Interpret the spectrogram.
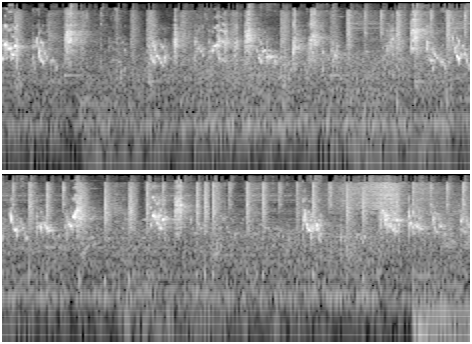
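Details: Budgerigars playing happily chatter in a busy flock of high, scratchy chirps and warbling tweets.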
